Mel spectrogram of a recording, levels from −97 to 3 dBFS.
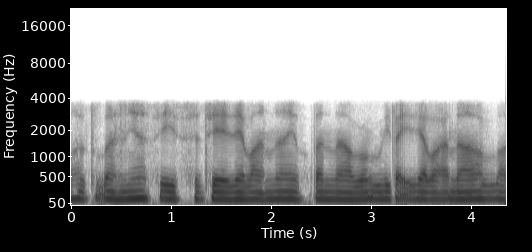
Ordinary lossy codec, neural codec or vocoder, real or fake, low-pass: Opus, 24 kbps; autoencoder, 22.05 kHz, a latent of 192 numbers a frame, VITS, trained on many speakers; fake; 3.6 kHz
